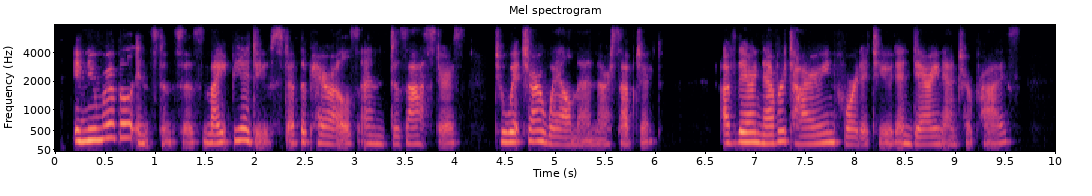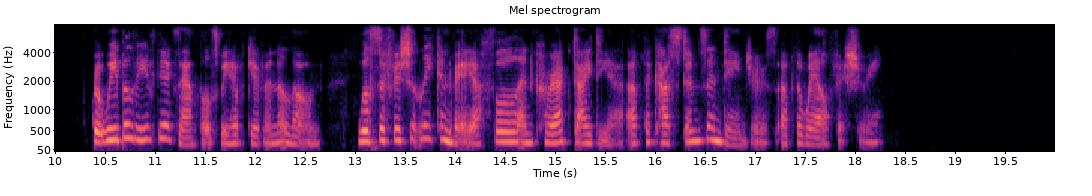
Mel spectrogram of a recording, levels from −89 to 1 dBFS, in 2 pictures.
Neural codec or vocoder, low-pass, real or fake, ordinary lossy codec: none; 7.2 kHz; real; Opus, 16 kbps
